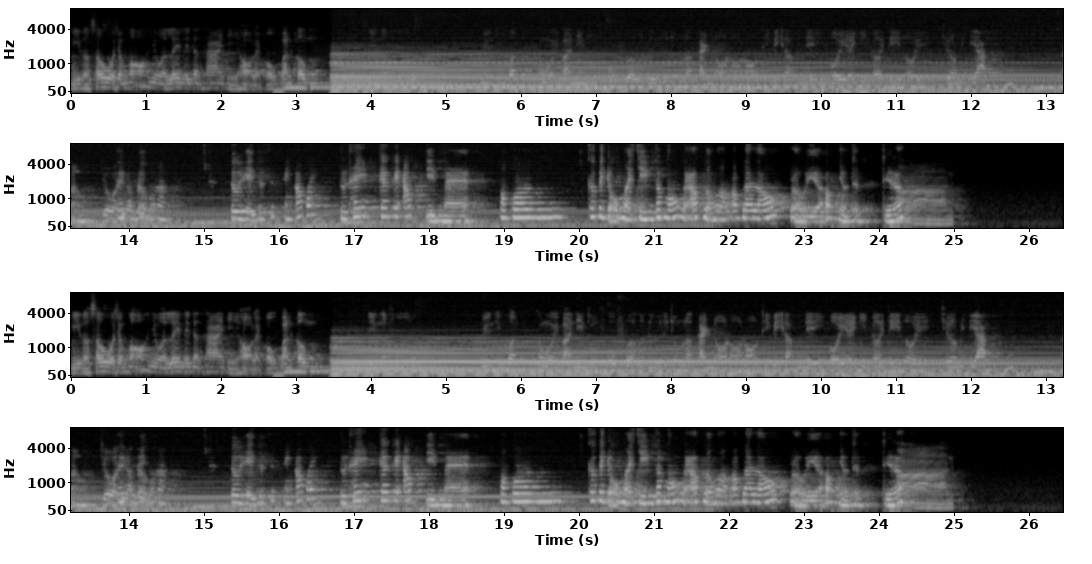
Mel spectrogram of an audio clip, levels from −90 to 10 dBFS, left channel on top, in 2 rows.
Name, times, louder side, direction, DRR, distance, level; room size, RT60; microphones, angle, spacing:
voice 1, 0.0-3.4 3.9-4.7 5.4-12.4 13.6-14.3 24.2-25.0, right 2 dB, 65° right, 4 dB, 1.7 m, -35 dB
sound 1, 2.7-18.7, equal, 5° left, 1.1 m, -38 dB
sound 2, 3.4-21.8, right 2 dB, 50° left, 3.3 m, -31 dB
voice 2, 13.2-13.6 13.8-14.5 15.4-16.5 16.8-18.6 18.9-19.8 20.1-24.4, left 1 dB, 25° left, 4 dB, 2.6 m, -24 dB
28.5 x 25.5 x 5.9 m, 0.67 s
head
